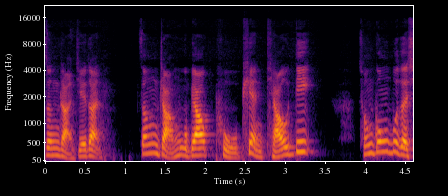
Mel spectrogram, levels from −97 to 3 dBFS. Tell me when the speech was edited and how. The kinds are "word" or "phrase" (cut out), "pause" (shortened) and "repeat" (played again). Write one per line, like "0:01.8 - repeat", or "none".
none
